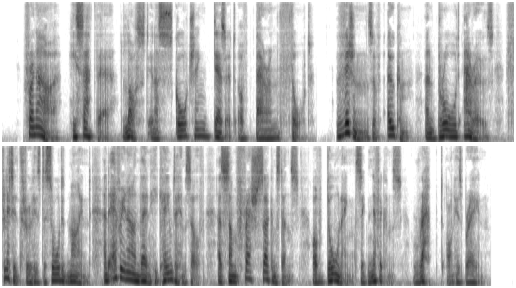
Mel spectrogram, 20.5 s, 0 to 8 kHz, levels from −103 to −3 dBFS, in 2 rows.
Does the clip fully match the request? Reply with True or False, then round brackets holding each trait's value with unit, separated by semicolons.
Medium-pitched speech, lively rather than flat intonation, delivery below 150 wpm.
False (120 Hz; 6.1 semitones; 135 wpm)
